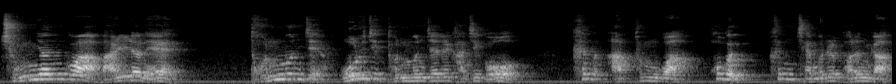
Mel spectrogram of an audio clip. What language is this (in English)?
Korean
